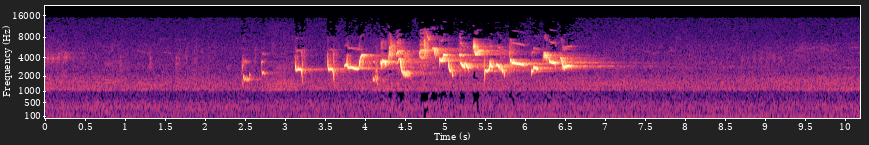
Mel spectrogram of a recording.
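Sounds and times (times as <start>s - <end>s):
Sylvia atricapilla Eurasian blackcap singing: 2.5s - 6.9s.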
